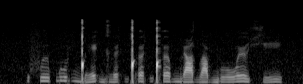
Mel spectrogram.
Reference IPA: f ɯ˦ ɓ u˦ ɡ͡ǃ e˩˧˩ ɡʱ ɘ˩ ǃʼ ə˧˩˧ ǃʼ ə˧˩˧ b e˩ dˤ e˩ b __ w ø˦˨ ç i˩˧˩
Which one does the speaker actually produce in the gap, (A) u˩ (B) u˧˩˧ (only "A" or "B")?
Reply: A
